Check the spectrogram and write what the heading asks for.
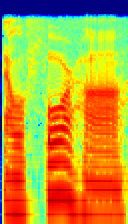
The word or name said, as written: alforja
